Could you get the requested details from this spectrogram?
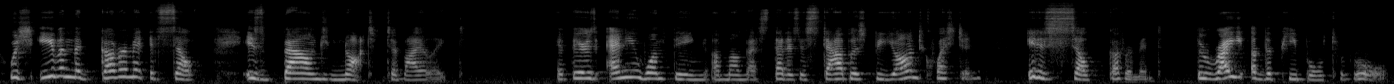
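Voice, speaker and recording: A woman with a high-pitched voice gives a formal declamation. Her tone is bright and forceful. She speaks with precise, careful elocution, setting off key phrases with deliberate pauses. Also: low-quality recording. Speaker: speech contest competitor. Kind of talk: formal declamation of a historical speech.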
